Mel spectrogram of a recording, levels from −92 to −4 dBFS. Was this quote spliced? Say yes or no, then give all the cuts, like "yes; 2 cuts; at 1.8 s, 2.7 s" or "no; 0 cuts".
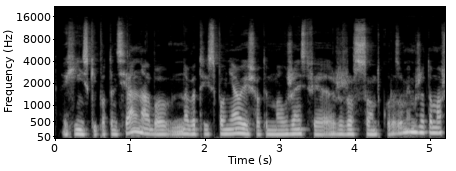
no; 0 cuts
